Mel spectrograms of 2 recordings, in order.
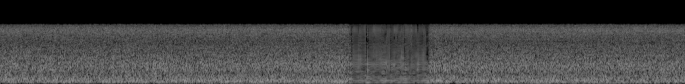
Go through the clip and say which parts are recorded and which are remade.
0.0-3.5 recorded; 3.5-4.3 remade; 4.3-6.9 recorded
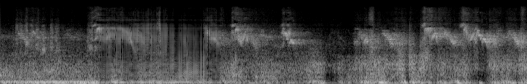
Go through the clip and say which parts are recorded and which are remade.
0.0-1.0 recorded; 1.0-2.2 remade; 2.2-5.3 recorded

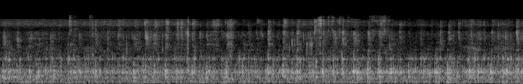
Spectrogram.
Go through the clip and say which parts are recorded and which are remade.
0.0-1.8 recorded; 1.8-2.5 remade; 2.5-5.2 recorded

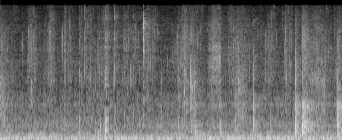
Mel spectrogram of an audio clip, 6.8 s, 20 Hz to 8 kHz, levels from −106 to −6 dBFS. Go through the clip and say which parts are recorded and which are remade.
0.0-6.8 recorded

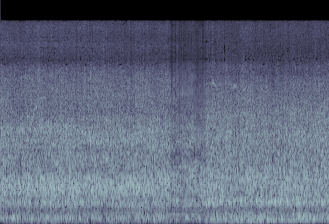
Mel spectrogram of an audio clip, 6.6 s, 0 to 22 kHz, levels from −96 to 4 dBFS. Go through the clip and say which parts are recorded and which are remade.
0.0-3.4 recorded; 3.4-4.1 remade; 4.1-6.6 recorded

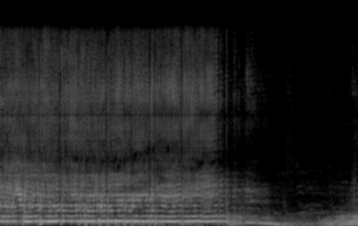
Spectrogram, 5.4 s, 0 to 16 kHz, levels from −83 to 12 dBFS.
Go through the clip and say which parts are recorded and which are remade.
0.0-3.2 remade; 3.2-5.4 recorded

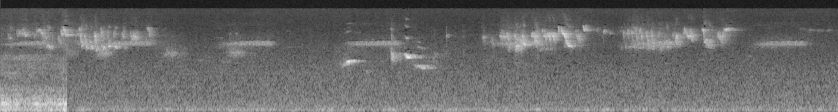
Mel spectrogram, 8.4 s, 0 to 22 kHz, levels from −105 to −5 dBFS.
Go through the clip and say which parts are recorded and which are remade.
0.0-8.4 recorded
